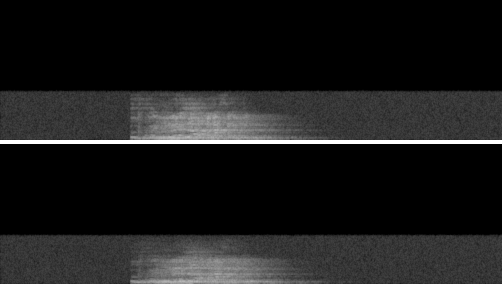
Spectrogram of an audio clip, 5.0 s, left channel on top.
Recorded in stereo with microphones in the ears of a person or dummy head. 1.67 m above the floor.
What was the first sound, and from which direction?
Laughter, 30° left (ahead or behind).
